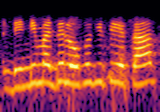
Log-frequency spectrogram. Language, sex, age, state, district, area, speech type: Marathi, female, 18-30, Maharashtra, Nagpur, rural, conversation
